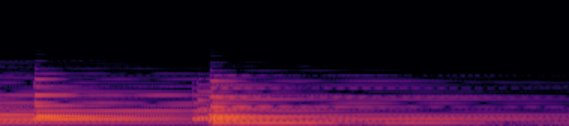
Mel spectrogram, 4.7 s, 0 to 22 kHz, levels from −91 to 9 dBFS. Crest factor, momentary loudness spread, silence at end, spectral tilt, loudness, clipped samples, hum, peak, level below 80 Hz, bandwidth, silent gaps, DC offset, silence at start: 18 dB; 18 LU; 0 s; -10.5 dB/octave; -34 LUFS; under 0.1%; none; -16 dBFS; -62 dBFS; 3.1 kHz; none; under 0.1%; 0 s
